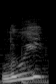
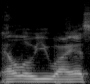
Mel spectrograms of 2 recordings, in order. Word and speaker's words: Louis: see now look look I prefer Louis Louis but it's spelled Louie Lewis I don't know which one that is Louis in French is l-o-u-i-s is Louis in French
